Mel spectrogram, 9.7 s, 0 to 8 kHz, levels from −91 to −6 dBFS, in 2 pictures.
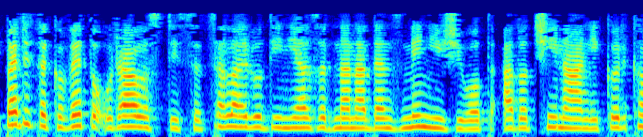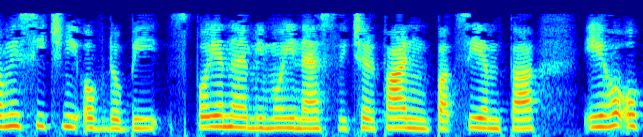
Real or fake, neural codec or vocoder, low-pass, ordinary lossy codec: fake; codec, 16 kHz, 0.2 kbps, FocalCodec; 7.2 kHz; MP3, 24 kbps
